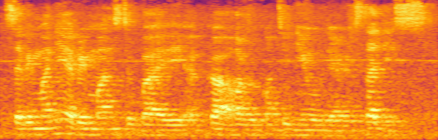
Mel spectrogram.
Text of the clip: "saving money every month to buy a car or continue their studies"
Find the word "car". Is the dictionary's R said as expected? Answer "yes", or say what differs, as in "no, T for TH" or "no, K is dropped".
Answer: no, W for R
